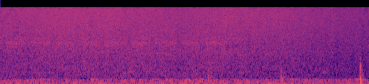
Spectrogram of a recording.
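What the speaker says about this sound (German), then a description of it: "gerade war dieses weiße Rauschen noch nicht so laut" Steady hiss of white-noise static from the ghost-hunting video game Phasmophobia, a continuous even rush filling the whole stretch with a low rumble underneath and a couple of faint clicks near the end.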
